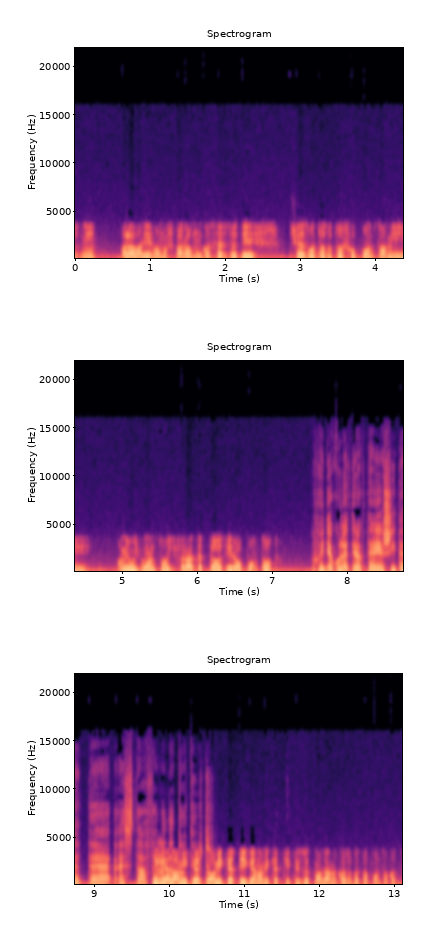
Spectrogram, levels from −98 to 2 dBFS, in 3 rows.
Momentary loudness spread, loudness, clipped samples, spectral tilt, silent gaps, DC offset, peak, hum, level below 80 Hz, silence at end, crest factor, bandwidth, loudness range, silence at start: 9 LU; -16 LUFS; under 0.1%; -5 dB/octave; none; under 0.1%; 0 dBFS; none; -30 dBFS; 0 s; 16 dB; 13.5 kHz; 3 LU; 0 s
